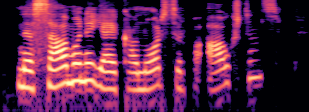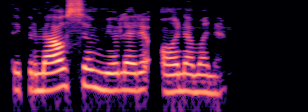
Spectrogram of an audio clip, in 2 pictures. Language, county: Lithuanian, Telšiai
